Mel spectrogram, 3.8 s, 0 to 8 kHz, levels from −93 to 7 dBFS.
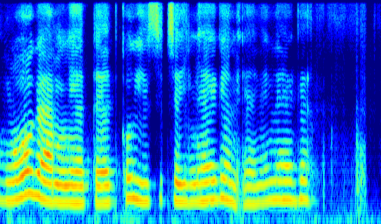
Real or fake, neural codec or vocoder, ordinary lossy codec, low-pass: fake; codec, 16 kHz, 2 kbps, FreqCodec, smaller model; none; none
